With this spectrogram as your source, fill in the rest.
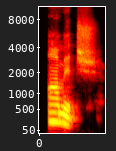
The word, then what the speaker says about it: homage: Homage. The H in homage is silent.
